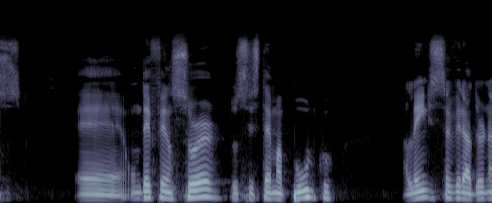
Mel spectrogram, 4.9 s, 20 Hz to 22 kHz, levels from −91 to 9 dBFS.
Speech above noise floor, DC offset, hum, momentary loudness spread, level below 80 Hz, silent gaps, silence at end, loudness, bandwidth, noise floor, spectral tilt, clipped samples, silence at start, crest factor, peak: 52 dB; under 0.1%; none; 12 LU; -74 dBFS; none; 0 s; -30 LUFS; 10.5 kHz; -81 dBFS; -5.5 dB/octave; under 0.1%; 0 s; 16 dB; -14 dBFS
